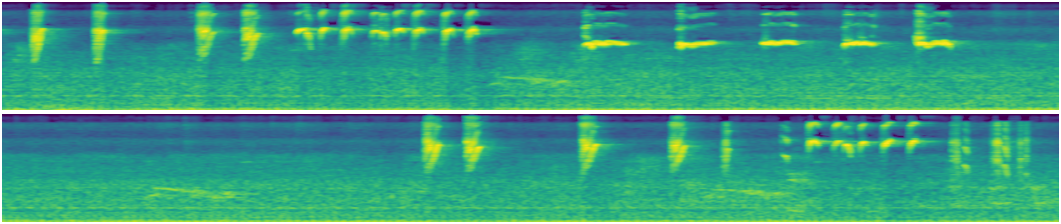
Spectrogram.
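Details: Caged olive-backed sunbird in morning dew airing gives its embroidery-machine fill-in: clusters of rapid, dry, very high stuttering notes and buzzy bursts, separated by short pauses, then more quick chips.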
